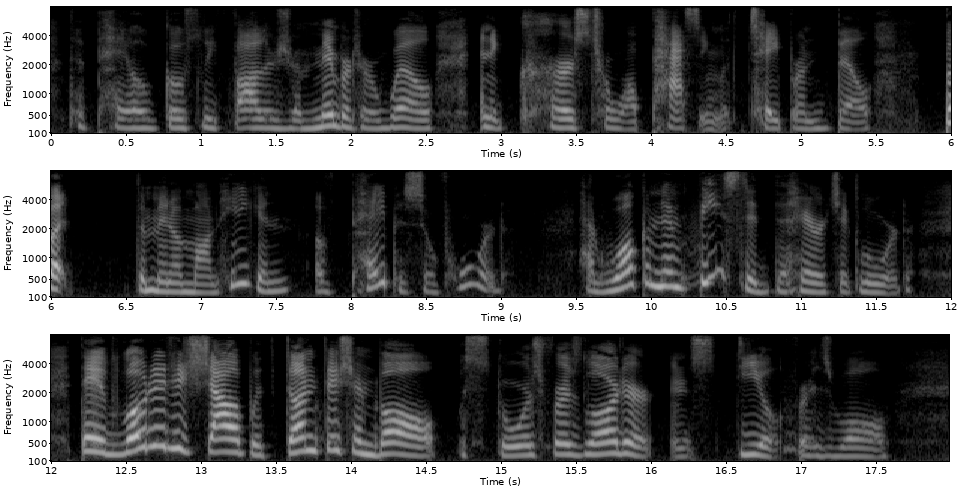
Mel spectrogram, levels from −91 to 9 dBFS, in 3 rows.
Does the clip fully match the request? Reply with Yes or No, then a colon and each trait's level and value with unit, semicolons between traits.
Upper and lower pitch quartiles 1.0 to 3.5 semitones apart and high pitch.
No: average, 4.8 semitones; high, 220 Hz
